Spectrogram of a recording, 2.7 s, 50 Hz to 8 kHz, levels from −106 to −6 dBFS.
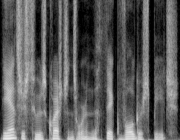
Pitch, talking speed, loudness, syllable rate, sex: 125 Hz, 245 wpm, -22 LUFS, 5.7 syllables/s, male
